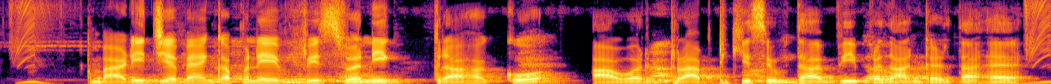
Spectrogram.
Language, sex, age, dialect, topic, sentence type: Hindi, male, 25-30, Kanauji Braj Bhasha, banking, statement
